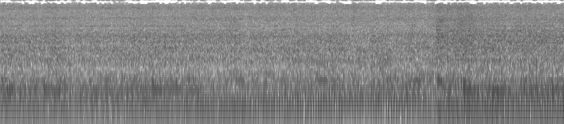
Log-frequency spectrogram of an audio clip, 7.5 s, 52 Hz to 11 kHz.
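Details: Troy-Bilt Storm 2665 snowblower that sat all summer with gas in it and would not start. After repair and reassembly, its small single-cylinder engine hums at steady speed with an even beat, no surging or misses. Runs healthy.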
